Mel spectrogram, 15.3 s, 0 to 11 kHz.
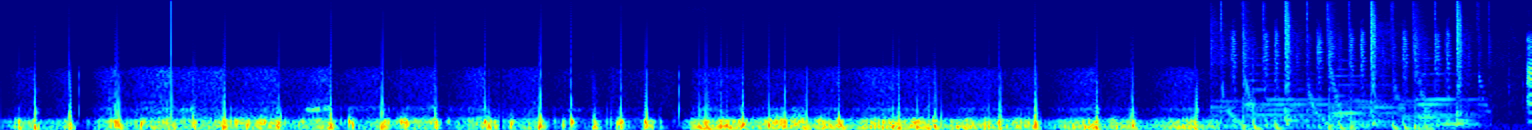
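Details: Live stethoscope recording of a heart during exercise, faster than at rest: fast, regular lub-dub at about 113 beats a minute; normal heart sounds with exercise tachycardia.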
